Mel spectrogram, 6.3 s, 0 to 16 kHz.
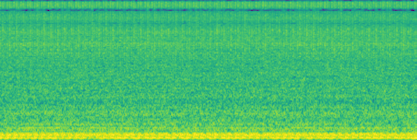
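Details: Squarebody Chevy C20 V8 with flat-tappet lifters, steady idle after rocker readjustment, metal found in oil: faint, somewhat irregular light tick over the exhaust note; lifters suspected not pumping up, replacement planned.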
